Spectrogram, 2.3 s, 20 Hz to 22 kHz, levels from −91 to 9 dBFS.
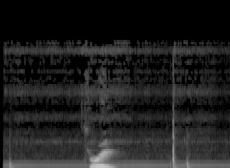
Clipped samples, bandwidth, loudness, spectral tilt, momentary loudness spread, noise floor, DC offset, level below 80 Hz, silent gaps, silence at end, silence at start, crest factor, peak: under 0.1%; 16.5 kHz; -22 LUFS; -7.5 dB/octave; 25 LU; -51 dBFS; under 0.1%; -64 dBFS; none; 0.4 s; 0.1 s; 22 dB; -6 dBFS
